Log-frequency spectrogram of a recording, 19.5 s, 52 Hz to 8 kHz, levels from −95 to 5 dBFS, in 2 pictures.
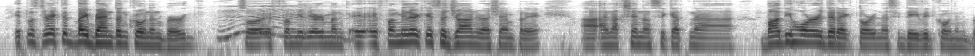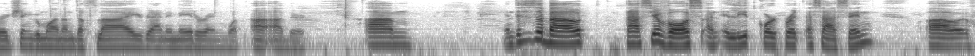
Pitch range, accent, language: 120-160 Hz, native, Filipino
